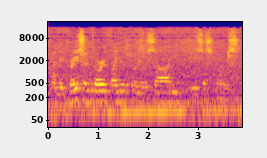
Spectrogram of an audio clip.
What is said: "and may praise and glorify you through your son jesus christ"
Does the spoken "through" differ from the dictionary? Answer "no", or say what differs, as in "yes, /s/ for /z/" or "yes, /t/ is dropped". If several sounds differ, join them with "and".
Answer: yes, /f/ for /θ/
